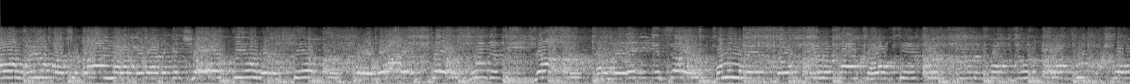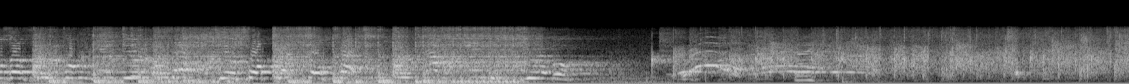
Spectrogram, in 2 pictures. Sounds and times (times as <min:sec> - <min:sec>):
Music: 0:00.0 - 0:16.9.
